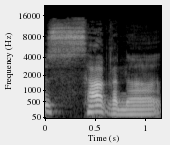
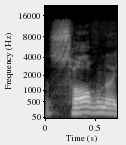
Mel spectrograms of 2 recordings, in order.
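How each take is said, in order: First: سقنه said sægnæ, short a; سقنه with clipped short first vowel; short form. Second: ساقنه said sɔgnæ, long first vowel; ساقنه with a long open first vowel; long form. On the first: Teacher showing the shortened form, سقنه said sægnæ. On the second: Teacher showing the base form before shortening, ساقنه said sɔgnæ. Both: Shown as a demonstration.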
